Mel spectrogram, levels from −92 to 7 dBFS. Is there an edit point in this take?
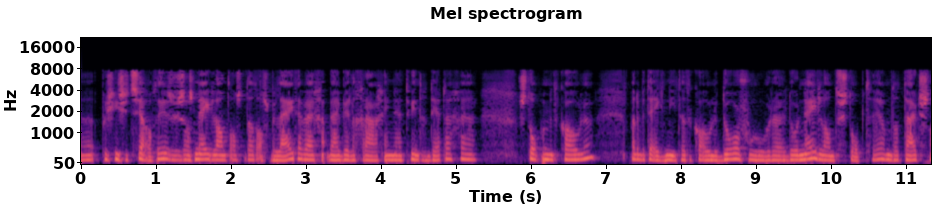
no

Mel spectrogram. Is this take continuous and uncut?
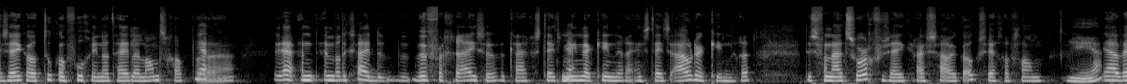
yes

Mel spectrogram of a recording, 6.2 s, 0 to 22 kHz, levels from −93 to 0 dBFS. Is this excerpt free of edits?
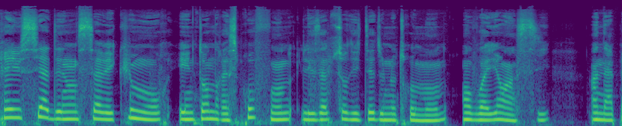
yes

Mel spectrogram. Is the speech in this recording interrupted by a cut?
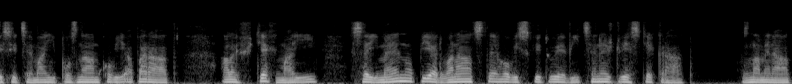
yes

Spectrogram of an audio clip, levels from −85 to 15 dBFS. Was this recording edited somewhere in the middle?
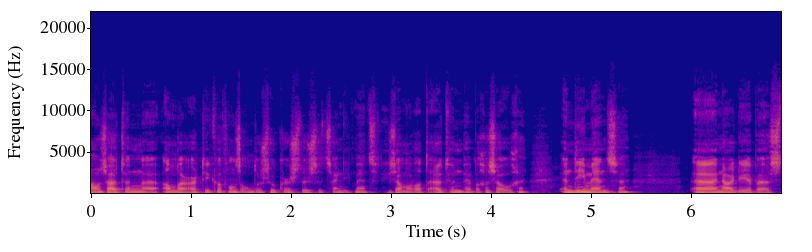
yes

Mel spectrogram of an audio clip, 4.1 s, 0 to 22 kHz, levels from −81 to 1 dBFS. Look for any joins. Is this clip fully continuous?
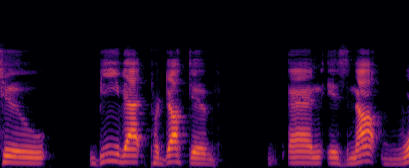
yes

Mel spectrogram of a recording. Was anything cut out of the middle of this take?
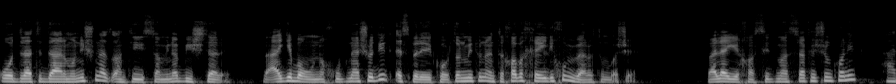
no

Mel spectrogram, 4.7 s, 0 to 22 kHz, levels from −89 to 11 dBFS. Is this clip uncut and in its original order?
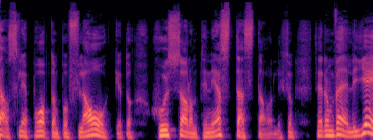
yes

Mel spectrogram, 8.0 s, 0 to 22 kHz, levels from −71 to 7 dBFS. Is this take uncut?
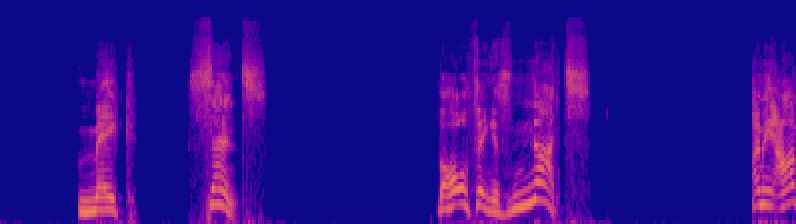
yes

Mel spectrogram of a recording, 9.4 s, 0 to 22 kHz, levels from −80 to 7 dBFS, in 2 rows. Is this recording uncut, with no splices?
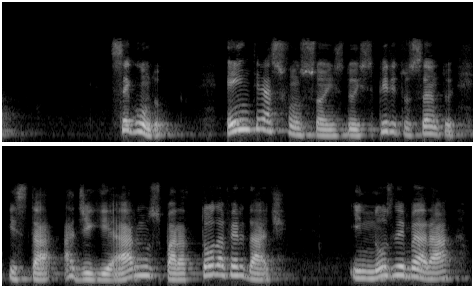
yes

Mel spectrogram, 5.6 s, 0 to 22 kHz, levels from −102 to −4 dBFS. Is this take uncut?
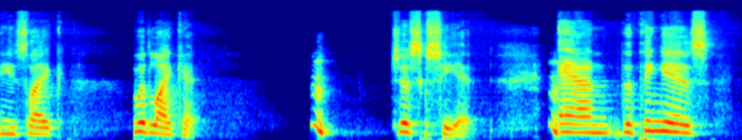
no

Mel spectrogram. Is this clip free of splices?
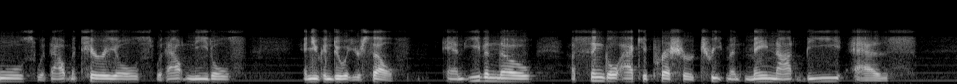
yes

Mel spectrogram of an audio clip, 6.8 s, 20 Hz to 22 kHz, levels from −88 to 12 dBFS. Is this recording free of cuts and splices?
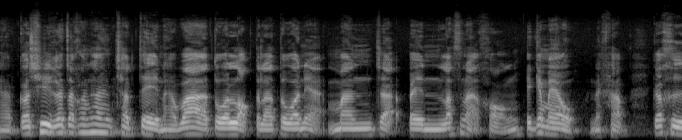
no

